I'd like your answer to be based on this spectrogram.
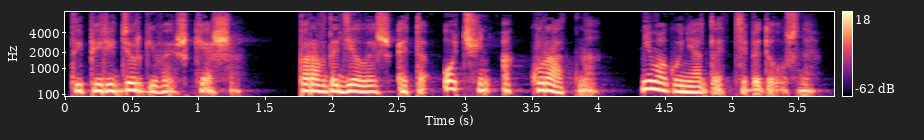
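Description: A woman voicing a calm, steely man who speaks quietly and measuredly, in an audiobook. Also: lowish voice, brisk, creaky, slightly rough, heavily acted. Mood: cool.

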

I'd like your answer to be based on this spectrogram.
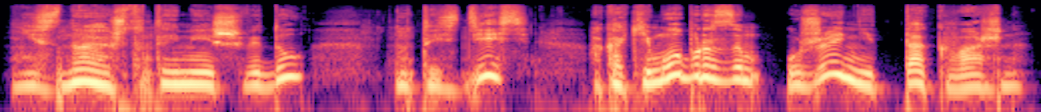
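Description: A woman voicing a practical young miner boy who speaks in a lowered, hushed, matter-of-fact way. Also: big pitch swings, normal speed, husky, dry recording, clean studio sound, exaggerated voice.

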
